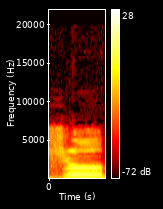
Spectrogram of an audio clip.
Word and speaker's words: Yixer: Yeah, it's spelled Yixer, but he kind of pronounces it Sir, but, whatever.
